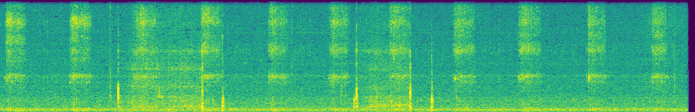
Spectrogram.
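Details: Clarence, a relaxed cat in blissful contentment, kneading with happy toes; soft, steady purring pulses repeating roughly every half second at low volume, with a few sharp clicks over a quiet indoor background.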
